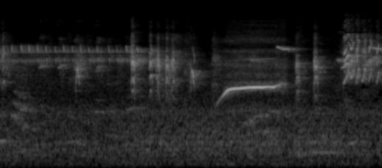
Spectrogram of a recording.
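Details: Cucak kinoy bulbul song used as master recording to add variety for songbirds: a run of high, sharp chips and trills, then a clear slurred whistle rising and levelling off, followed by more bright chirps.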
